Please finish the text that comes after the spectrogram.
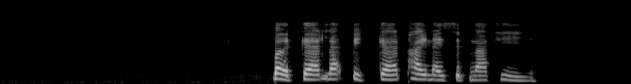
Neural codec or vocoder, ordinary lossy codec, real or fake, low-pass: vocoder, 44.1 kHz, 128 mel bands, Pupu-Vocoder; none; fake; 7.2 kHz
